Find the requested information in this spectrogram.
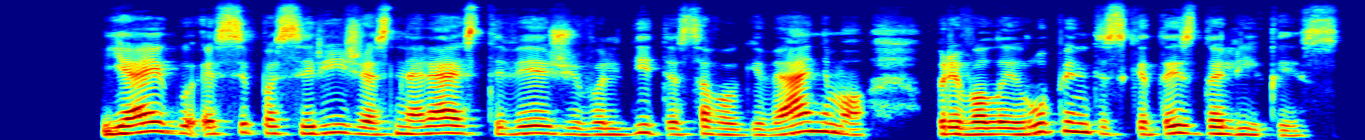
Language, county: Lithuanian, Vilnius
